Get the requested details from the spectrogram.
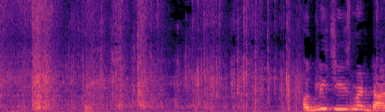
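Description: A plastic packet crinkles.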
